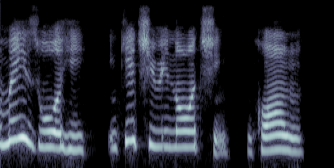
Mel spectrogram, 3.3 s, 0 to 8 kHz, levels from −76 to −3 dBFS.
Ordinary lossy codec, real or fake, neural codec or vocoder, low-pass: Opus, 64 kbps; fake; vocoder, 22.05 kHz, 80 mel bands, WaveNeXt; 7.2 kHz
